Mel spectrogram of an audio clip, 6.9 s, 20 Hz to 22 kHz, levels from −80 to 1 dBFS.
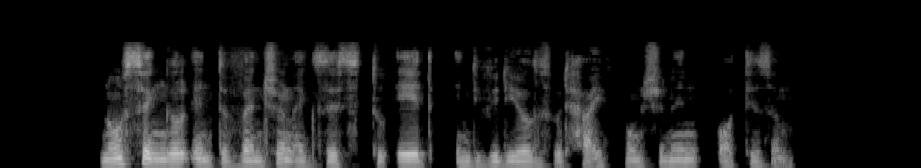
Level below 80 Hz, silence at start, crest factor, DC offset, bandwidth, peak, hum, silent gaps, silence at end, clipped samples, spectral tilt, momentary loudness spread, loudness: -70 dBFS; 0.75 s; 22 dB; under 0.1%; 8 kHz; -8 dBFS; none; 2.72-2.78 s, 3.26-3.40 s, 4.58-4.67 s, 5.27-5.38 s, 5.54-5.58 s; 0.95 s; under 0.1%; -5 dB/octave; 14 LU; -29 LUFS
